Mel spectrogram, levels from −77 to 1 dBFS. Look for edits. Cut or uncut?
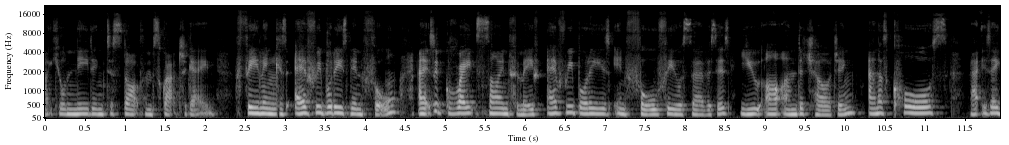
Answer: cut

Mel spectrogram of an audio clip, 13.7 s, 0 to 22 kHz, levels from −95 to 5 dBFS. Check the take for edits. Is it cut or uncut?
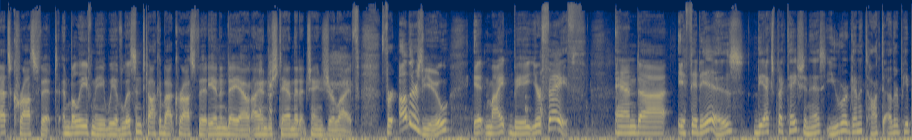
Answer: cut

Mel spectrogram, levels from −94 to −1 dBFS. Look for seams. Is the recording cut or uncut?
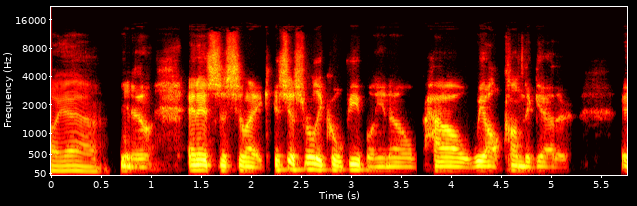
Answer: cut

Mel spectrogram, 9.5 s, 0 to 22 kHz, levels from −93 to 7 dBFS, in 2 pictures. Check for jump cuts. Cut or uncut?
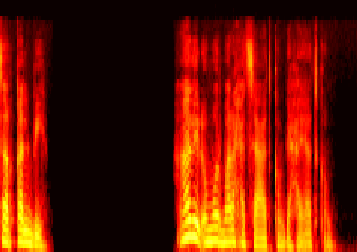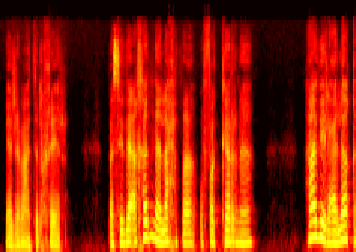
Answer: uncut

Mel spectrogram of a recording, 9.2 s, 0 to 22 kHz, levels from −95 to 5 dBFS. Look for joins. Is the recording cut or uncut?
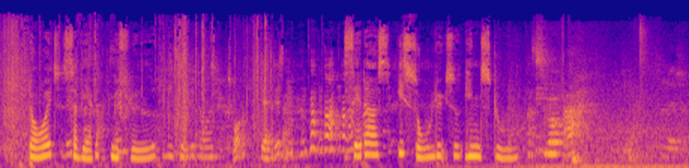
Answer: cut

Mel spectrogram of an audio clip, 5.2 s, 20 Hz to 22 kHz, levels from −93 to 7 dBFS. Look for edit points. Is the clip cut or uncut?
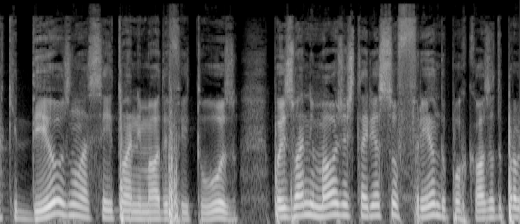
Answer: uncut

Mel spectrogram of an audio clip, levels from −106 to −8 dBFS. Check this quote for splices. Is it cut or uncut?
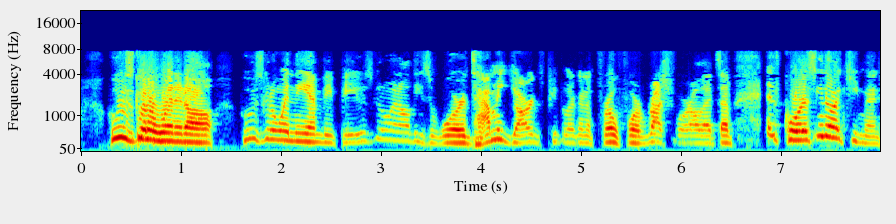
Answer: cut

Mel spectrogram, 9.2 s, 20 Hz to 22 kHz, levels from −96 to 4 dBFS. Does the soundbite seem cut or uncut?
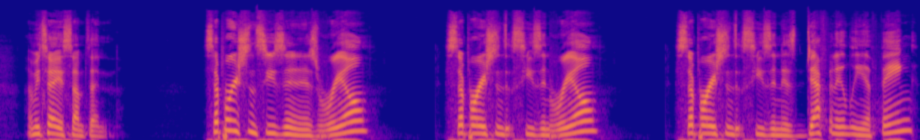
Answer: cut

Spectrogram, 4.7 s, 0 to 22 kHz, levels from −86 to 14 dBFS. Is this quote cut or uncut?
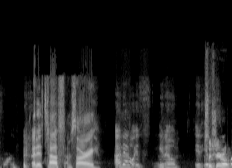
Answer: uncut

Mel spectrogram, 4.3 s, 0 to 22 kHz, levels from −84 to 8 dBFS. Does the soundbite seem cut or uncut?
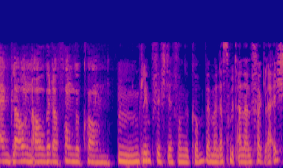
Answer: uncut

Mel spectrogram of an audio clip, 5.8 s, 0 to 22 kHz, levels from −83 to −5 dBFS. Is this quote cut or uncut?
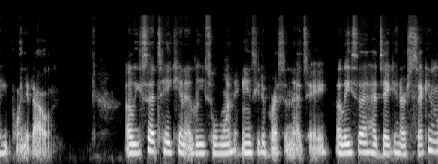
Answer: cut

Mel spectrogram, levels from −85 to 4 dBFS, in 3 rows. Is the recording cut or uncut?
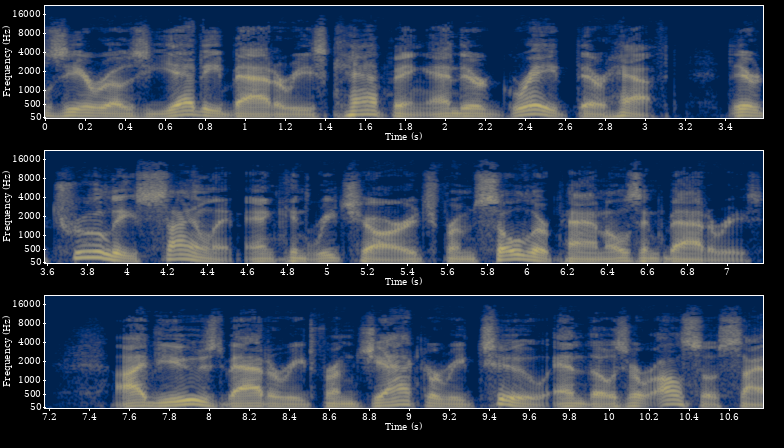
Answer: cut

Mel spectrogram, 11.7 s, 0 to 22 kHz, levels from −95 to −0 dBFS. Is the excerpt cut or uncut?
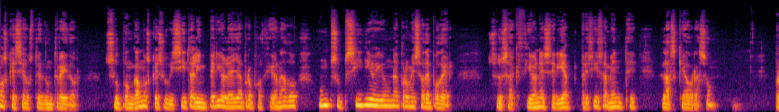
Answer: uncut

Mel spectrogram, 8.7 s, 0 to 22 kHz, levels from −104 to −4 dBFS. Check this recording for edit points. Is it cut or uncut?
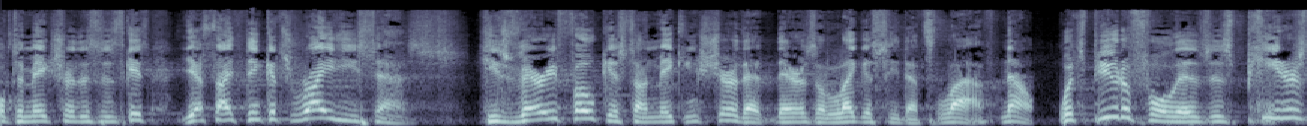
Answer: cut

